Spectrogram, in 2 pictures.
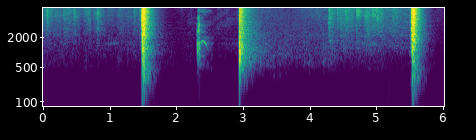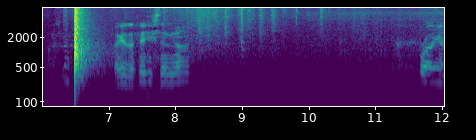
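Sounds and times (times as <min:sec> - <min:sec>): faint firework crackling: 0:00.0 - 0:01.9, 0:02.9 - 0:12.0
fireworks bangs: 0:01.4 - 0:01.9, 0:02.9 - 0:08.0.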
